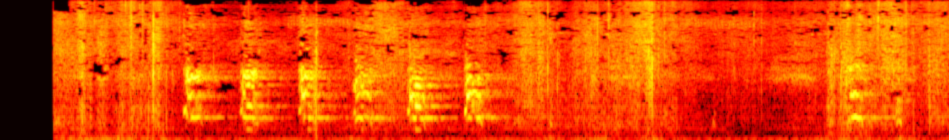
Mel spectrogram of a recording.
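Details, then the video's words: Spanish hound tracking wild boar, giving a run of five harmonic barks about half a second apart in the first half, then quieter noise and a faint bark near the end. "SABUESO ESPAÑOL, AL RASTREO DE JABALÍ"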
